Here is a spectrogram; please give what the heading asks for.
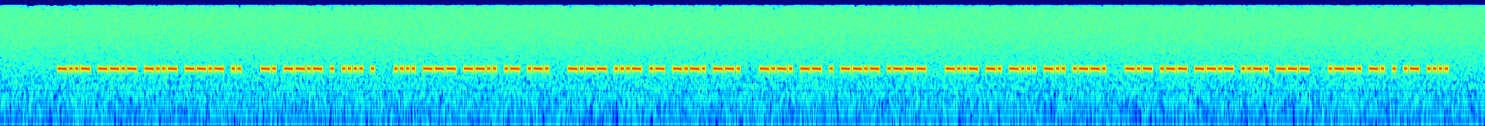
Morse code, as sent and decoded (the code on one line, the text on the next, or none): -..- --.- -..- --.- .. / -. --.- . .... . / .... --- --.. .- .-. / -.-- ...- .- -.-. --. / -.-. -- . --.- .--- / -..- -. -... -.. .--. / -.- .-- --.- ..-. --- / .--. -. . .- ....
XQXQI NQEHE HOZAR YVACG CMEQJ XNBDP KWQFO PNEAH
